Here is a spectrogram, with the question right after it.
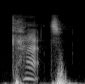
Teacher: Okay, this is a really big mouth to produce this sound. The lips are quite spread and the mouth is very widely open. The tongue is at the front of the mouth.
